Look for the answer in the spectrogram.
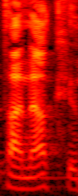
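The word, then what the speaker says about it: തനാഖ് (תנ״ך): അങ്ങനെ TNK എന്ന് പറയും. ഉച്ചാരണത്തിന് എളുപ്പത്തിന് തനാഖ് എന്ന് പറയും.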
